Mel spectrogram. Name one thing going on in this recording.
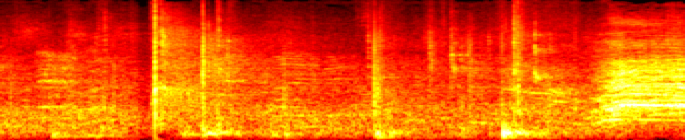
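A racket sharply strikes a shuttlecock in a large echoing hall.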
